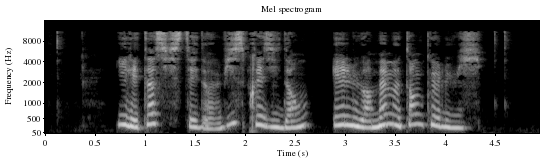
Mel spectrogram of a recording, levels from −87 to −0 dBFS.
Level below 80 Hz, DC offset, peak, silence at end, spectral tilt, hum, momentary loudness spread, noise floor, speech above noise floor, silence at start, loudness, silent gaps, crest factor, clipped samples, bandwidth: -68 dBFS; under 0.1%; -8 dBFS; 0.6 s; -3 dB/octave; none; 8 LU; -61 dBFS; 39 dB; 0.75 s; -23 LUFS; none; 18 dB; under 0.1%; 11.5 kHz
